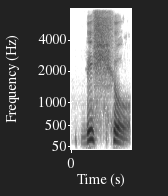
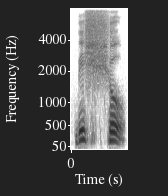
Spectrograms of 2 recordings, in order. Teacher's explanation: বিশ্ব, এখানে বফলা যুক্ত হয়েছে শব্দের শেষে, তালব্য শয়ের শেষে বফলা যুক্ত হয়েছে, ফলে এই শব্দের উচ্চারণে সংযুক্ত বর্ণটি, বফলার সাথে যে বর্ণটি যুক্ত আছে তালব্য শ, সেই বর্ণটি দ্বিত্ব হয়ে গিয়েছে। বফলার নিজস্ব কোনো উচ্চারণ নেই, কিন্তু সে যার সাথে বসেছে সেই বর্ণটি বা ধ্বনিটি দ্বিত্ব হয়েছে।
